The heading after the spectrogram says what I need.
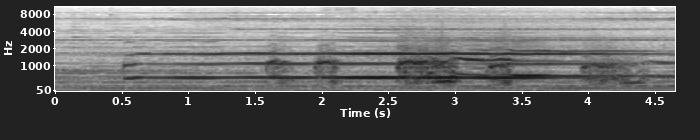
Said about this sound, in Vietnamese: Bỗng con chó từ trên nóc nhà vệ sinh ngưng sủa. Nó chu lên từng hồi. Thật sự là nghe ai oán.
